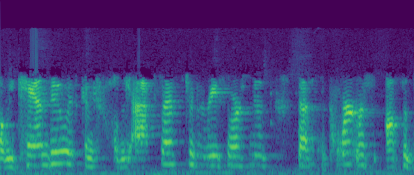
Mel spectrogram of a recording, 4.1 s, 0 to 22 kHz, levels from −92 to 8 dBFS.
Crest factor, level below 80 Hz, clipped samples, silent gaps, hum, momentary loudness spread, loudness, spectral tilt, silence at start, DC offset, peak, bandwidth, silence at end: 18 dB; -48 dBFS; under 0.1%; none; none; 13 LU; -17 LUFS; -4.5 dB/octave; 0 s; under 0.1%; 0 dBFS; 11 kHz; 0 s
